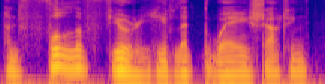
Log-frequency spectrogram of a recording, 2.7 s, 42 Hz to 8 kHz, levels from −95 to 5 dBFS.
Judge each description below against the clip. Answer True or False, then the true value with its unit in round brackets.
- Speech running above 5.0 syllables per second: False (4.5 syllables/s)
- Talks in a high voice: False (90 Hz)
